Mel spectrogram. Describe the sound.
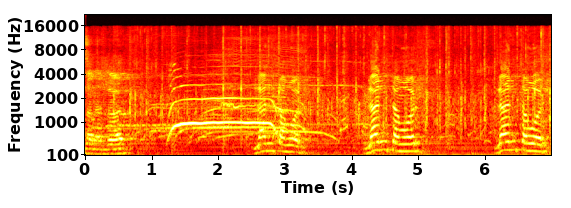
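A street protest crowd of Beirut blast survivors and victims' families shouts and chants in loud bursts, raised voices rising and falling over a steady background murmur, with a few pauses between outbursts.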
